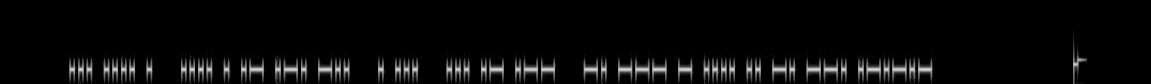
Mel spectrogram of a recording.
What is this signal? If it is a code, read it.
Morse code, heard as a keyed tone, about 28 wpm, 700 Hz. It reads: SHE HEARD ES SAW NOTHING.
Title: Sentences from Top 500 Words and Abbreviations 28wpm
